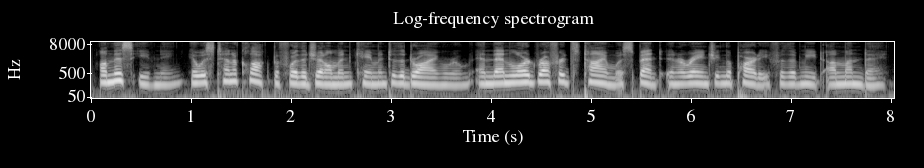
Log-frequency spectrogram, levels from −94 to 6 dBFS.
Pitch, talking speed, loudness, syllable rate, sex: 190 Hz, 230 wpm, -18 LUFS, 5.9 syllables/s, female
